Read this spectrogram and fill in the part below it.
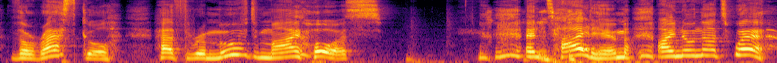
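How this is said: It is delivered in an overdone, theatrical way.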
